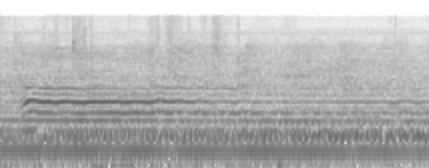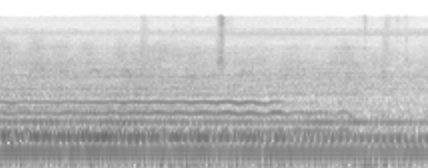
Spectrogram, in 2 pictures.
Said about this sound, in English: You see how we start to expand our consciousness to take in the whole thing, and then we have the ohm of the plane.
